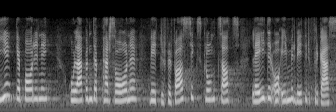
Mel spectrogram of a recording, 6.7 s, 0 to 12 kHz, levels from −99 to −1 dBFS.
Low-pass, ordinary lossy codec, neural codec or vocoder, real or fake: 7.2 kHz; none; none; real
